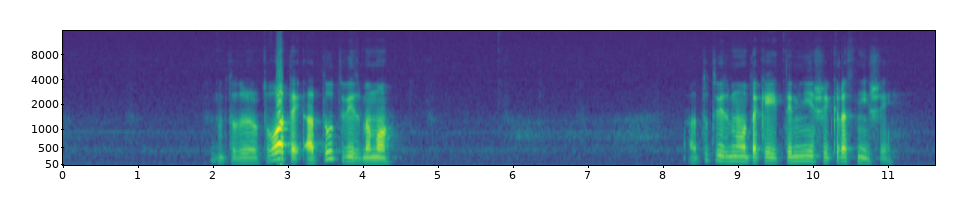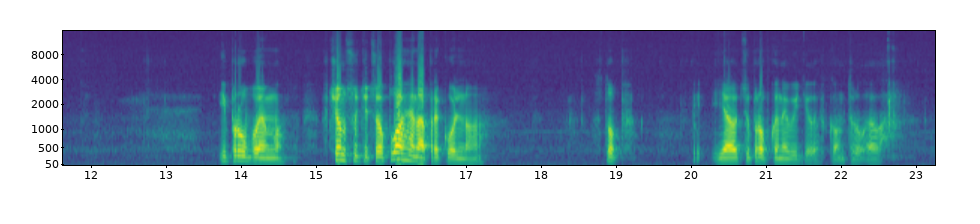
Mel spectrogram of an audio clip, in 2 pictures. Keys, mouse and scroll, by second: 15.7-18.4 middle drag, 18.4 Tab, 22.6 ctrl+l.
